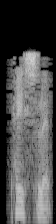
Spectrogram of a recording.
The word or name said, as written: payslip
